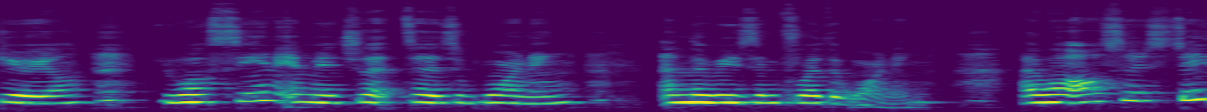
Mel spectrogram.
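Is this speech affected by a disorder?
Yes: cerebral palsy, athetoid.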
